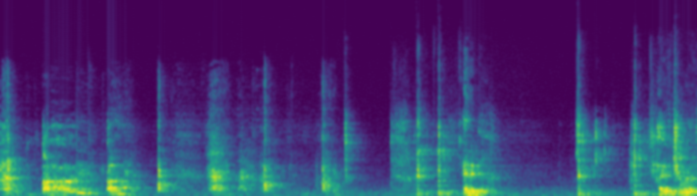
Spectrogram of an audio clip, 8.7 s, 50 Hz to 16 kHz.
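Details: Vocal tics of Tourette syndrome: a man, 28, with Tourette's since age nine and born with a rare disease leaving virtually no intestines, makes a rapid series of abrupt vocal outbursts while speaking.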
